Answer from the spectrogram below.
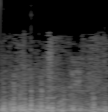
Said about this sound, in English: I think it's the wind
